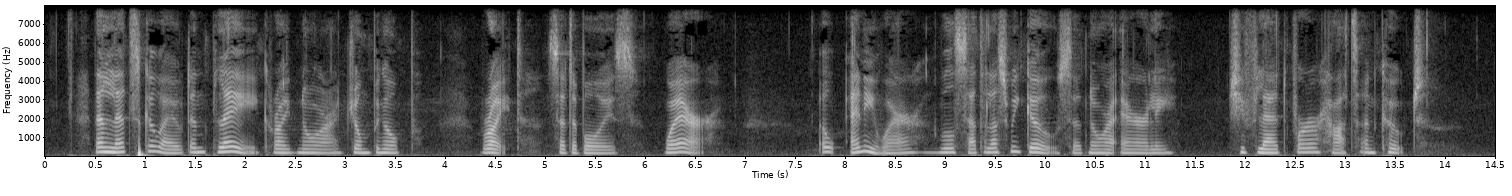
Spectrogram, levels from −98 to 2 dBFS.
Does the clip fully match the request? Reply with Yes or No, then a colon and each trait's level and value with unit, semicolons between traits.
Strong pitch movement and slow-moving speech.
No: average, 2.8 semitones; slow, 130 wpm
